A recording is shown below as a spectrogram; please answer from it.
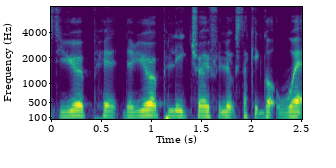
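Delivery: normal talking voice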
